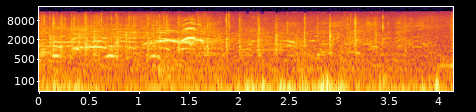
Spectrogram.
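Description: People's voices calling out across an outdoor soccer field, clearest in the first second and a half, with scattered faint clicks and a low rumble.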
